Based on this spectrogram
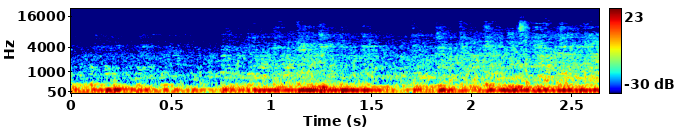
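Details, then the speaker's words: Carbureted Mustang SN95 barely idling, low and lumpy, stumbling and sagging, puffing black smoke after the idle air bleeds were backed off; air-fuel ratio about 10–11 at idle, far too rich. "All right, guys, can you hear how bad it's running? Just barely idling. All right, go back here to the back. That sounds really bad. It's puffing black smoke out too, like it's really rich."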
